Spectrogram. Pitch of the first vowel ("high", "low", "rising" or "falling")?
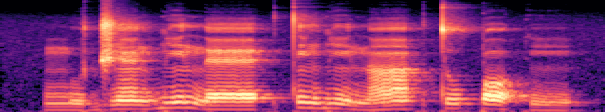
low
